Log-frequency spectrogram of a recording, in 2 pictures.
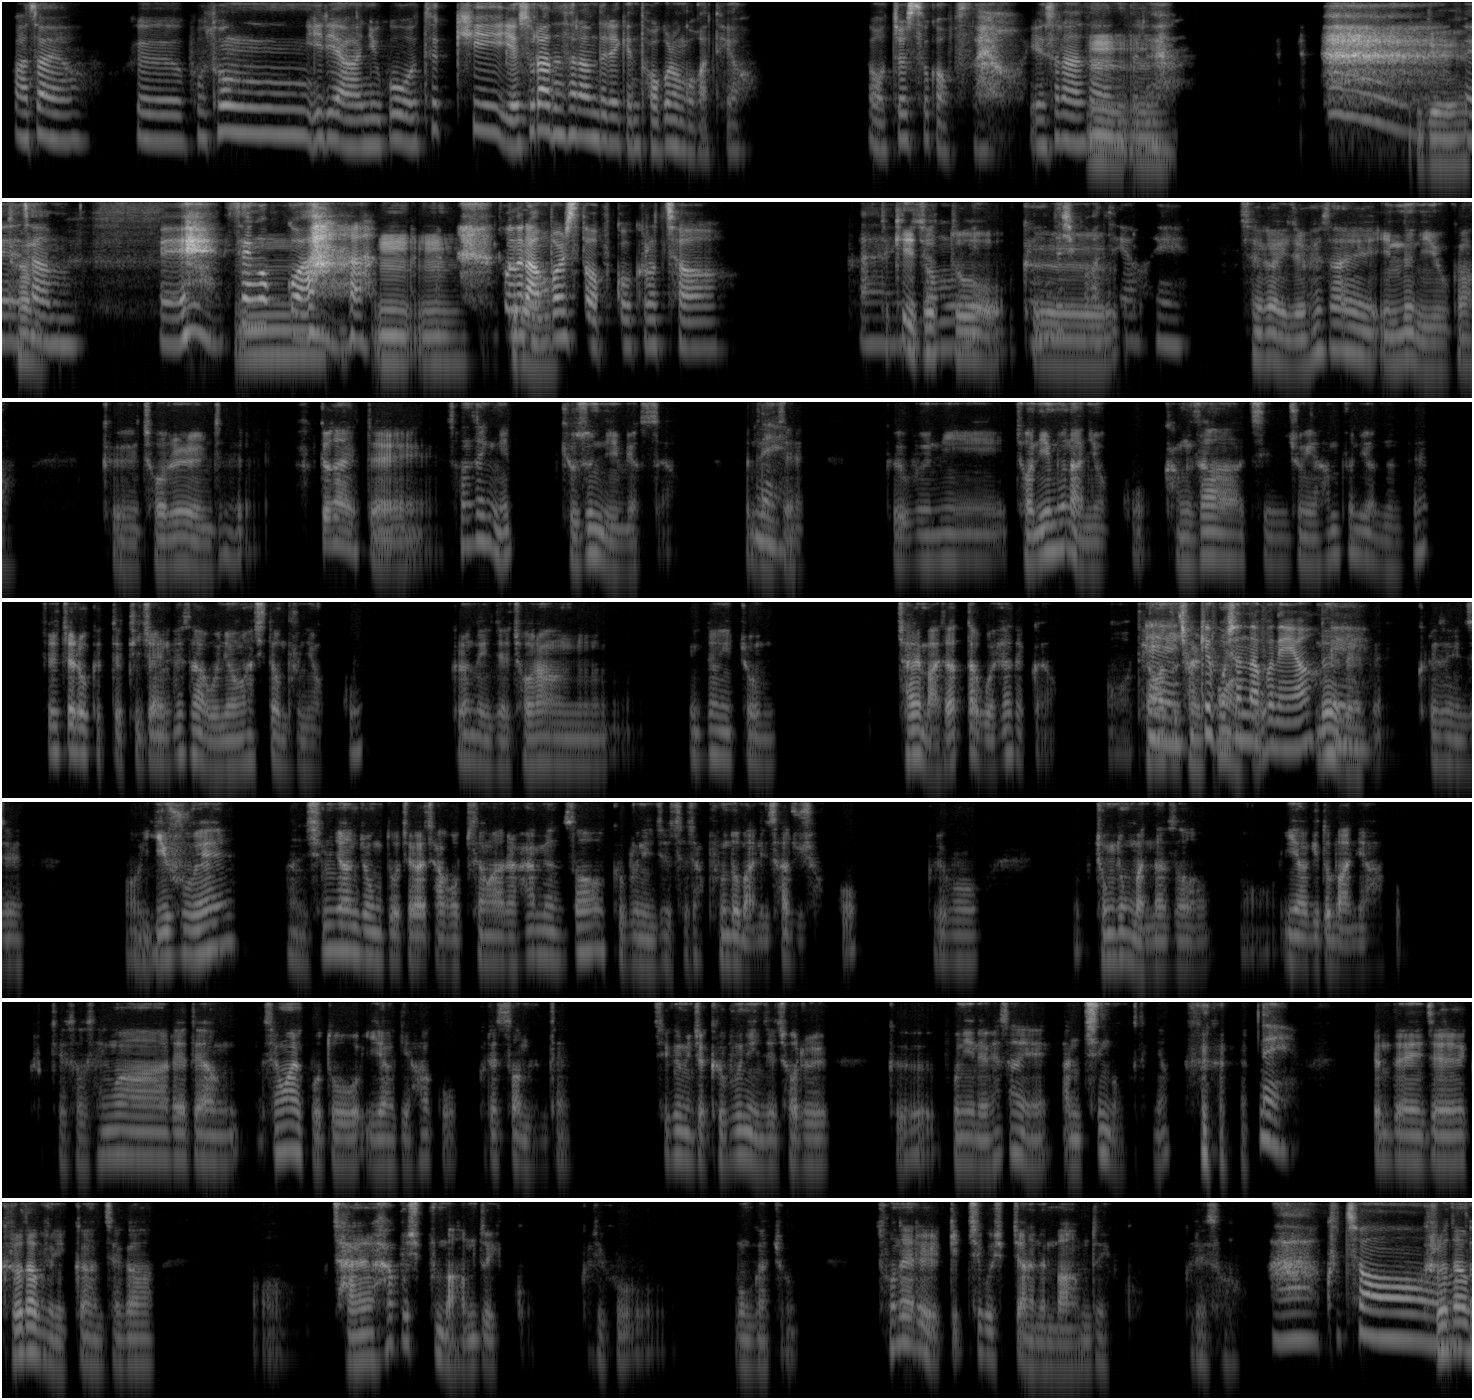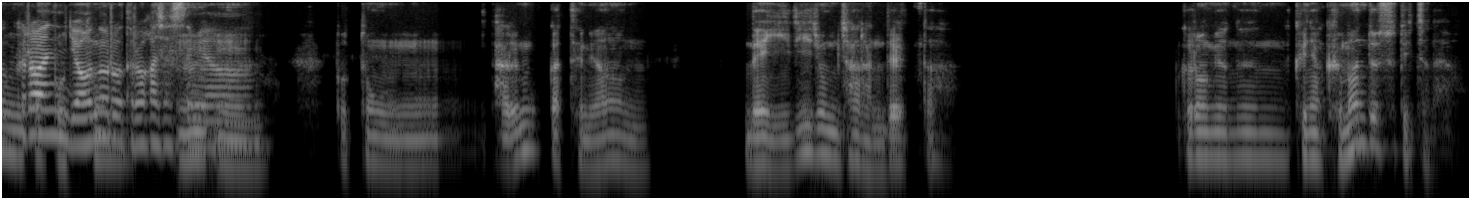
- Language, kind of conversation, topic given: Korean, advice, 지루함을 느낄 때 집중력을 높이려면 어떻게 해야 하나요?
- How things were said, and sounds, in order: laughing while speaking: "없어요"; laugh; teeth sucking; laugh; other background noise; laugh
